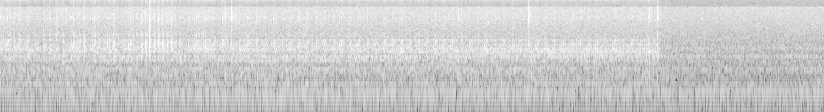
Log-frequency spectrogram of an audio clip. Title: Medion PC sounds like diesel engine !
